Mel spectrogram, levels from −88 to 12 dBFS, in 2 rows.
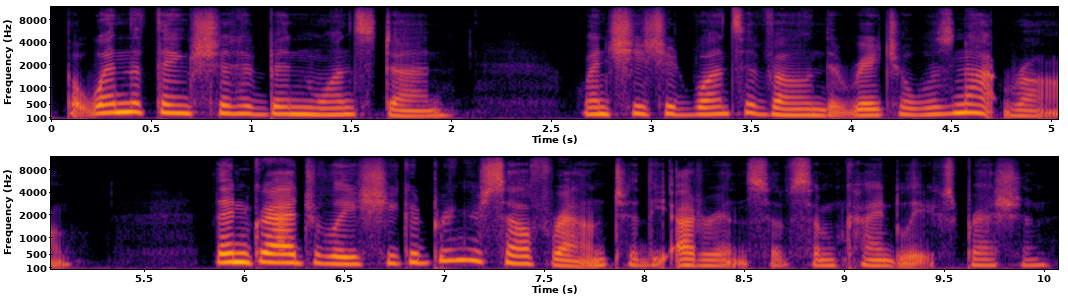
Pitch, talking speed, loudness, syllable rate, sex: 205 Hz, 205 wpm, -19 LUFS, 5.2 syllables/s, female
